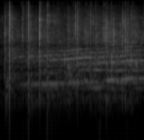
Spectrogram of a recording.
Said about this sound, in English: Give them a round of applause one more time.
